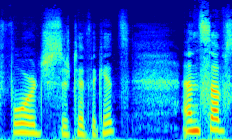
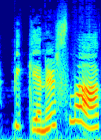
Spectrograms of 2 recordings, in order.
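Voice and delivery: very loud, very high, shrill, strained forced laugh; 9 semitones higher, 11 dB louder than usual. Narrator voicing Bella remarking on Constance's steady winning, with a forced laugh. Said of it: "with a forced laugh".

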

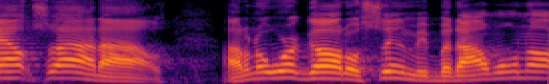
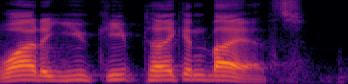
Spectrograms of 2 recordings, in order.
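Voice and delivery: put-on deadpan delivery, quieter; 3 semitones lower, 6 dB quieter than usual. Retelling a reply to a lady's question about revivals: imitating a deadpan reply.

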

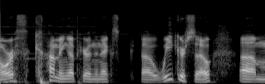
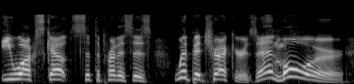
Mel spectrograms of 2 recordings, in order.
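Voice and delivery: put-on radio announcer voice, very high; 10 semitones higher, 3 dB louder than usual. Listing new game stat blocks for listeners in a radio announcer voice. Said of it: "complete with the radio announcer voice".

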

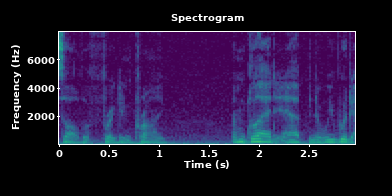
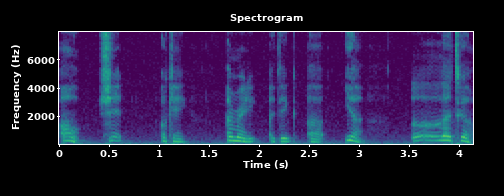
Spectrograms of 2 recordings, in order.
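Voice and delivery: jittery, flustered, nervous voice, pitched up; 7 semitones higher, 4 dB louder than usual. He realizes it's time and drops his shopping bag, nervous. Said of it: "He nervously replied".

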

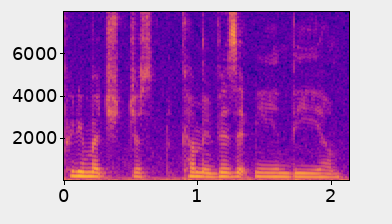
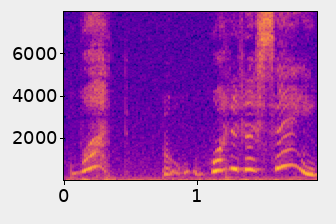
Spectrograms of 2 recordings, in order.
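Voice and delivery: nervous, very high, slow, drawn-out delivery. Lark answers Rain's disgusted accusation, asking nervously. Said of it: "Lark asked nervously".

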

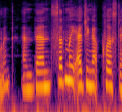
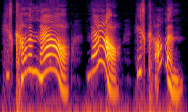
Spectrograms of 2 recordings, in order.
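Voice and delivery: excited, swooping, very loud, very high call; 11 semitones higher, 9 dB louder than usual. A girl tells her mistress that he is arriving, excited. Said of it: "girl excitedly repeating as he arrives".

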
